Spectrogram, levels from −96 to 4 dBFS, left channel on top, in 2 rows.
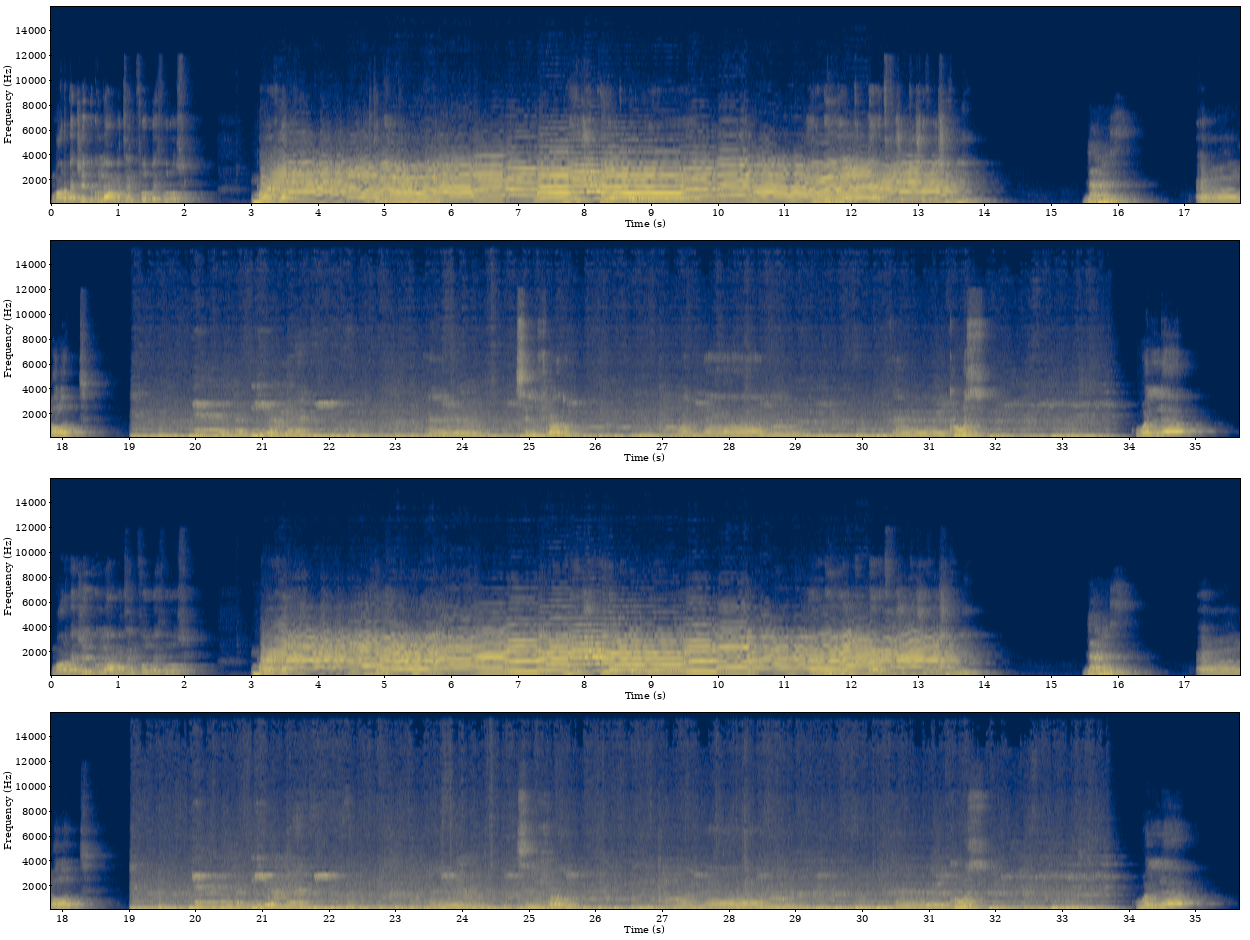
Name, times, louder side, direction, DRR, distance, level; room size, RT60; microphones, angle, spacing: voice 1, 0.0-2.0 3.1-3.8 4.7-5.3 7.6-9.9 11.3-13.8 17.2-18.4 23.4-24.3 24.8-25.7 27.2-29.2 30.4-31.8 34.1-34.7, left 2 dB, 70° left, 1 dB, 0.4 m, -24 dB
Trumpet, 3.1-13.5, left 1 dB, 50° left, 1.0 m, -18 dB
voice 2, 5.4-5.8 7.2-7.4 8.3-8.4 15.5-16.0 20.0-21.7 26.6-27.0 33.2-33.5, left 1 dB, 5° right, -6 dB, 0.4 m, -24 dB
sound 1, 19.0-33.7, right 1 dB, 80° right, 0.4 m, -26 dB
2.5 x 2.2 x 2.4 m, 0.87 s
head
